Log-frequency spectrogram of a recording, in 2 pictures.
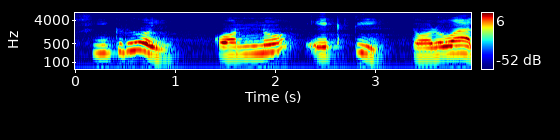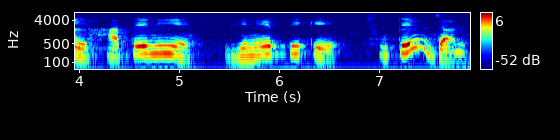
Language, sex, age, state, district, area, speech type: Bengali, female, 45-60, West Bengal, Howrah, urban, read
